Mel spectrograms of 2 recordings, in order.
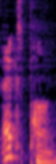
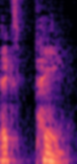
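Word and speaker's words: XPeng: She interviewed Brian goo so she was saying X pun like you and I Brian is saying X Pang so if you watch the CNBC interview with Unis Yun and Brian goo he says X pay not X so I think we're saying it wrong I don't know why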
